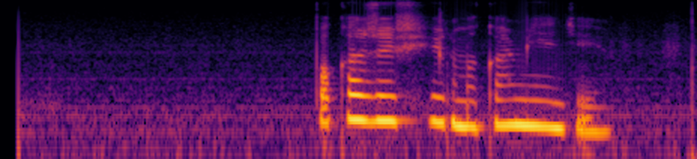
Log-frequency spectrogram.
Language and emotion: Russian, sad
